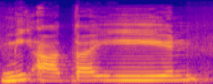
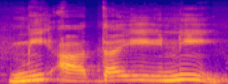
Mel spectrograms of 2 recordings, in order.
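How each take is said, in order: First: The word ends on a bare 'n' sound. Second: The word ends with a final 'ni' vowel. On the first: The reader stops at this word. "नून में जज़म के साथ वक़्फ़ करेंगे" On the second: The reader continues without stopping. "ज़ेर नी"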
